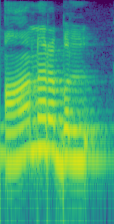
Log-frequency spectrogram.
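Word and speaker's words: honourable: ಈ ಆನರಬಲ್ ಈ ಪದದ ಮೊದಲ ಅಕ್ಷರ H ಇದೆ. H ಕಾನ್ಸೋನೆಂಟ್ ಲೆಟರ್ ಆಗಿದೆ. ಆದರೆ ಈ Hನ್ನು ನಾವು ಇಲ್ಲಿ ಉಚ್ಚಾರಣೆಯನ್ನು ಮಾಡೋದಿಲ್ಲ. H in this word is silent. H ಈ ಒಂದು ಪದದಲ್ಲಿ ಸೈಲೆಂಟ್ ಅಕ್ಷರವಾಗಿದೆ.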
